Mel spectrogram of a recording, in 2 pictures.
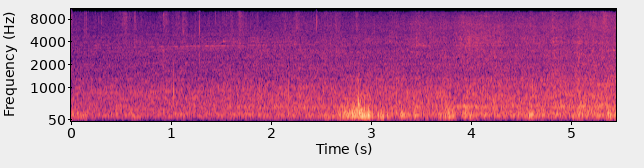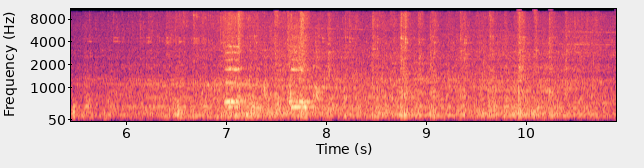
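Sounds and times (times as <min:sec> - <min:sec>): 
tram approaching: 0:00.0 - 0:10.8
tram horn tooting: 0:06.8 - 0:08.3.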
